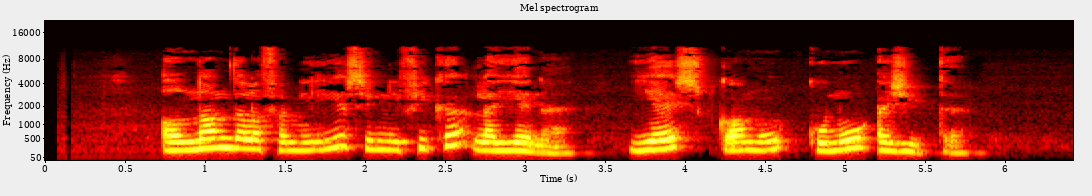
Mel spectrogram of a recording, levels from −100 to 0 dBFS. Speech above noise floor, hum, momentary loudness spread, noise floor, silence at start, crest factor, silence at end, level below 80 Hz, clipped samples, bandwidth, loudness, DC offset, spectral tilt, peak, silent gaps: 45 dB; none; 14 LU; -65 dBFS; 0.75 s; 18 dB; 0.65 s; -76 dBFS; under 0.1%; 11.5 kHz; -20 LUFS; under 0.1%; -5.5 dB/octave; -4 dBFS; none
